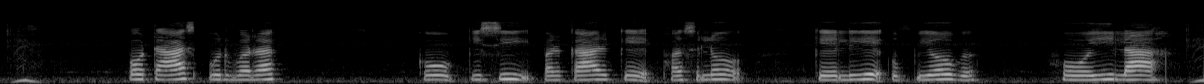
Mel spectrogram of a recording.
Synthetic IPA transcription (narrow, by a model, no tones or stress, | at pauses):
poːʈaːsʊɾwəɾək | kokɪsipɾəkaːɾkepʰəslo | kelieʔʊpjoːɡ | hoilaː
